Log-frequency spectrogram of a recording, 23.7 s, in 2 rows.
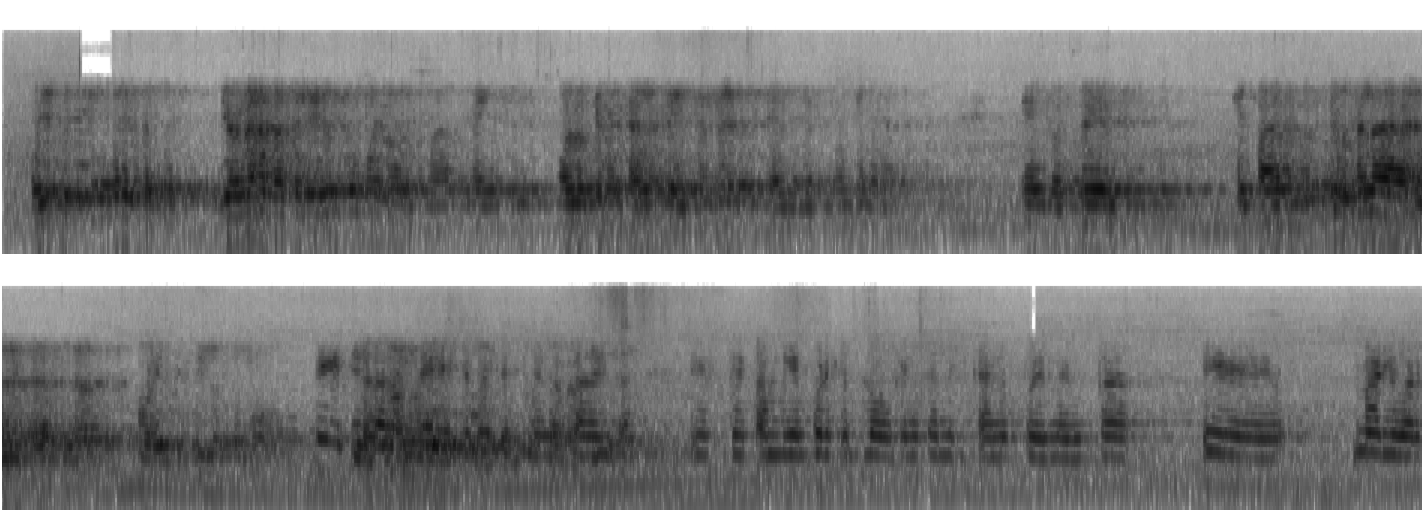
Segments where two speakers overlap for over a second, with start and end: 14.7-17.0

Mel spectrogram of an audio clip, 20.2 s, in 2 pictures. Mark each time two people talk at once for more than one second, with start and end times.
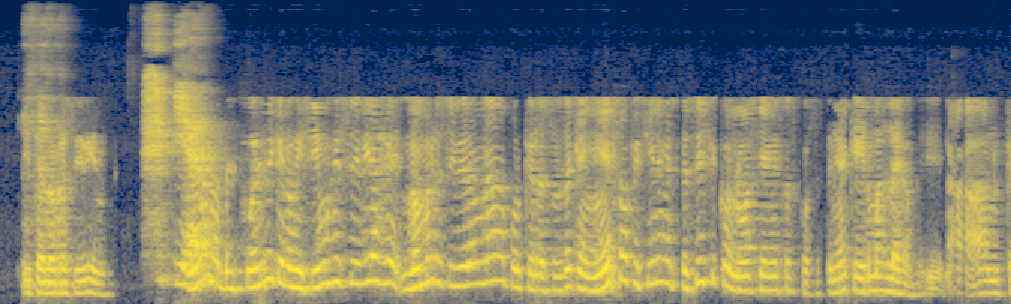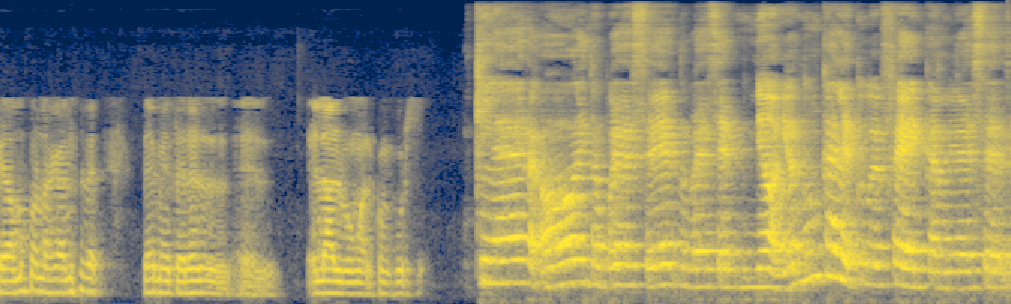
none

